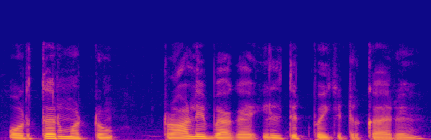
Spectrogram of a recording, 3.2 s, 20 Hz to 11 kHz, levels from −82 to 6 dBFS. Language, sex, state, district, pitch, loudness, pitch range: Tamil, male, Tamil Nadu, Nilgiris, 125 Hz, -16 LUFS, 115-140 Hz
